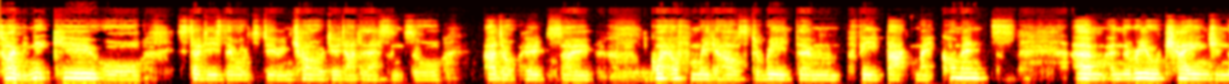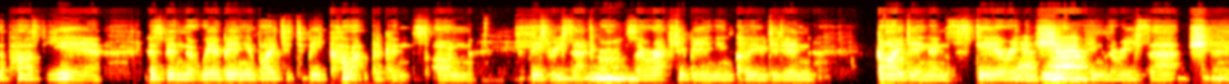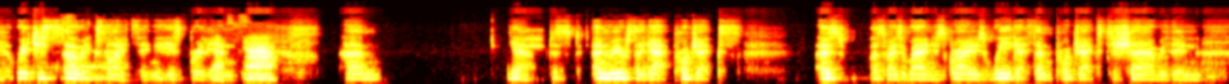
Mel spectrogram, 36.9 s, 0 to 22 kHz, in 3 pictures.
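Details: Adult woman born prematurely who spent about 5 months in the NICU, mostly on a ventilator with oxygen; she has vocal cord paralysis caused by the ventilation; vocal cord paralysis.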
